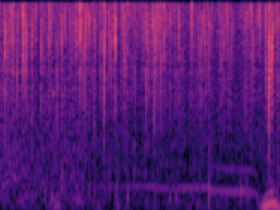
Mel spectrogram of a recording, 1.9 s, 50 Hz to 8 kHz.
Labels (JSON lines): {"label": "biophony, cascading saw", "recorder": "SoundTrap 600 or HydroMoth"}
